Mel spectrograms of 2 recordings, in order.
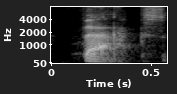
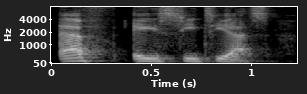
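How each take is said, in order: First: Said in the usual way. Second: "F A C T S" spelled letter by letter. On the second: Shown as a demonstration. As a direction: spell out "F A C T S" one letter at a time.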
